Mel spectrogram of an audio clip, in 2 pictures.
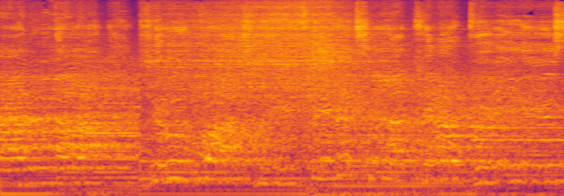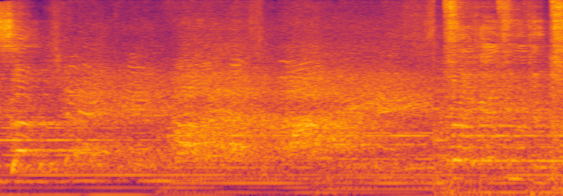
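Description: Live pop music heard from the audience in an arena: a male singer singing over the band, with the crowd audible. The heavy bass drops out a couple of seconds in and comes back near the end.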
